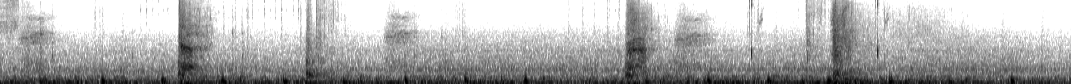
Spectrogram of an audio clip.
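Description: Footsteps thud steadily on a metal floor.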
